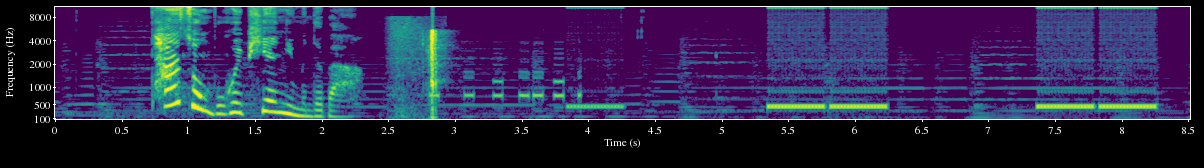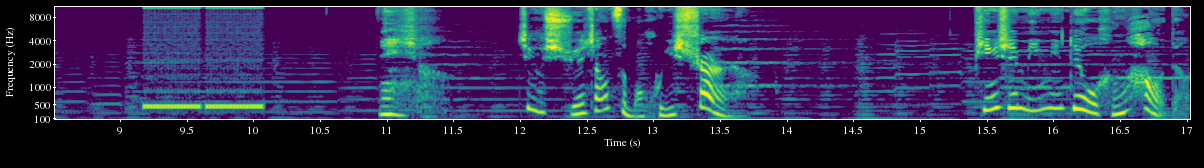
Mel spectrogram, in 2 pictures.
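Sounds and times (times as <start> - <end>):
faint music: 0.0 - 6.3, 7.4 - 8.3, 9.2 - 10.1, 10.9 - 14.6, 15.2 - 17.0
speech: 0.8 - 2.8, 3.4 - 4.5, 11.0 - 13.8, 15.4 - 17.0
phone dialing beeps: 3.0 - 4.3, 5.4 - 6.3, 7.4 - 8.3, 9.2 - 10.1.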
